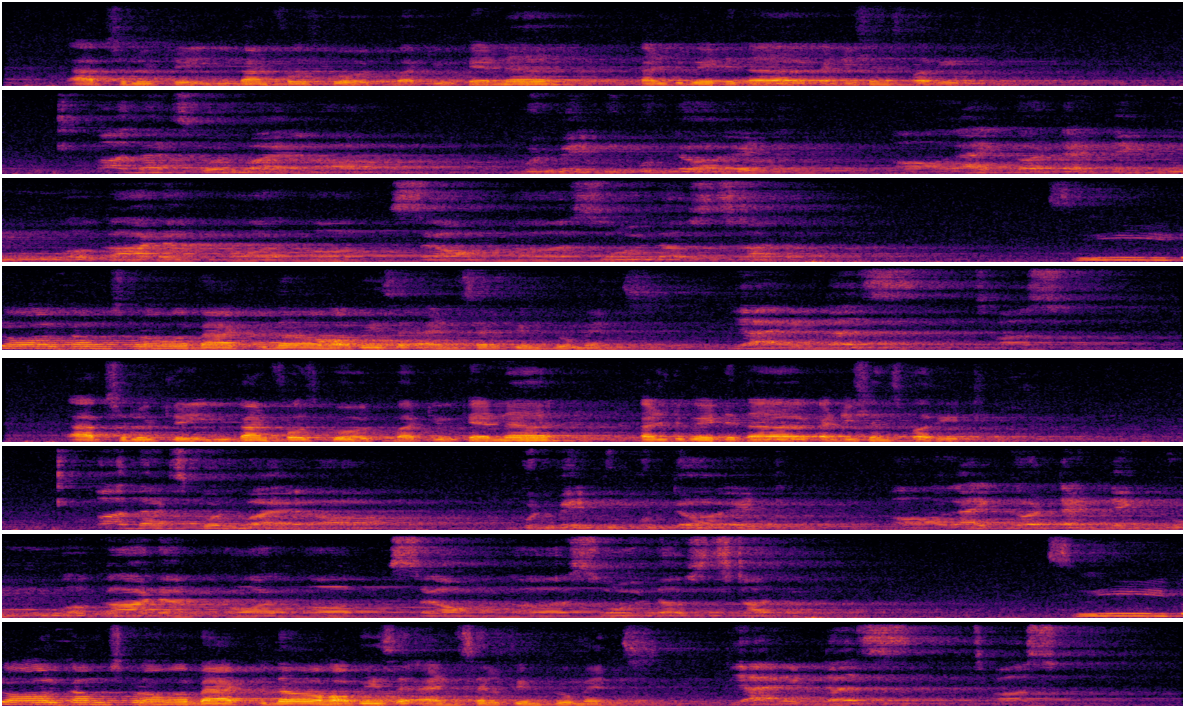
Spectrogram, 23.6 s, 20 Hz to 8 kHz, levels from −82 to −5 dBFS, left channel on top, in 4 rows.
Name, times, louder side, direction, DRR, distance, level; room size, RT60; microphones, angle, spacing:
voice 1, 0.3-2.8 3.2-4.8 17.0-20.9, right 3 dB, 35° right, 6 dB, 0.5 m, -22 dB
voice 2, 6.4-7.8 8.4-9.9 10.4-15.8 21.3-22.2 22.7-23.0, right 2 dB, 80° right, -1 dB, 2.2 m, -30 dB
28.0 x 12.5 x 3.8 m, 2.9 s
head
